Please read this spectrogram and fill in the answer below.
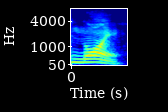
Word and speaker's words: neu: Let's say the word is noi. Noi. NOY. No. How to say? Which word, which combination has the Oi. pronunciation oi? NEU. Very good. EU. EU is oi, right?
